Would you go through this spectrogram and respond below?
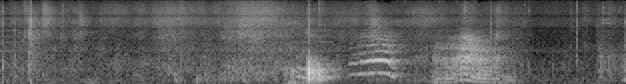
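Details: Playing Alaskan Malamute puppies, eight weeks old: a short scuffle, then a bending whine and a rougher, harmonic growling yelp in quick succession, with faint background rustling.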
